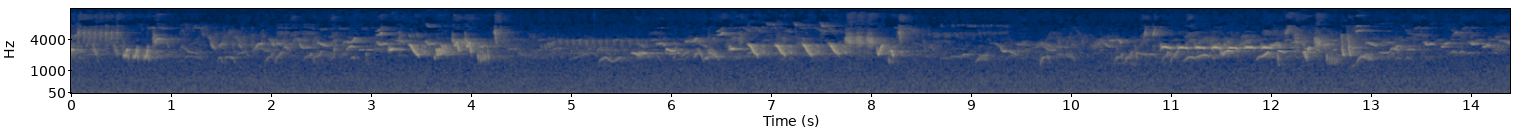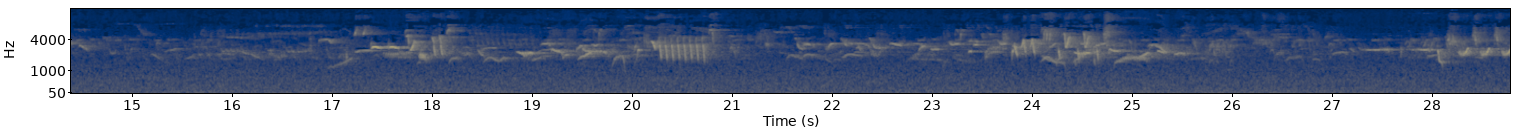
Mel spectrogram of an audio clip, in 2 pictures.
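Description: Songbirds chirping and singing in repeated bursts of quick chirps and trills, a few seconds apart.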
